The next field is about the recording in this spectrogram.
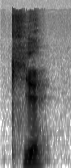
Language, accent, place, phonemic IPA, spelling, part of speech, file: French, France, Lyon, /kjɛ/, quiet, adjective, LL-Q150 (fra)-quiet.wav
- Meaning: tranquil, peaceful, placid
